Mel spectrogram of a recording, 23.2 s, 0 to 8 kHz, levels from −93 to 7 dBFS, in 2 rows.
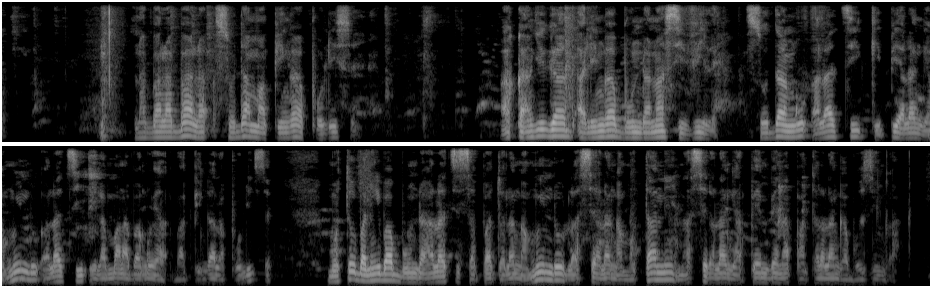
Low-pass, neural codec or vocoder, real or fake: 7.2 kHz; none; real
